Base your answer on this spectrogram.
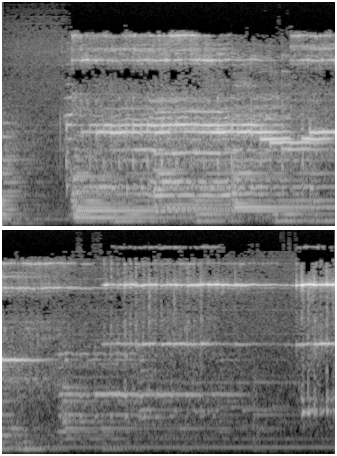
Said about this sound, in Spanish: Tío, está sonando el teléfono. Está sonando.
